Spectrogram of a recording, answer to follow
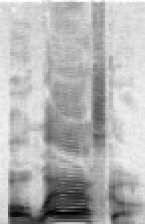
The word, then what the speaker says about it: Alaska: with me Alabama Alabama now Alaska the middle syllable has primary stress and the first and last days reduced to a schwa sound Alaska Alaska notice that that middle a is also an ass sound like in Alabama now Arizona there are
